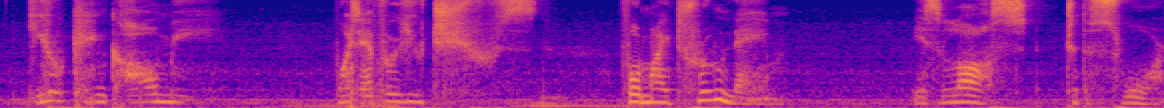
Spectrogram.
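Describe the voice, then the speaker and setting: A female-sounding, put-on character voice comes through raspy at medium pitch. It moves at a fairly slow pace with long, frequent pauses. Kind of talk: archaic, solemn. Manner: ominous, dark.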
